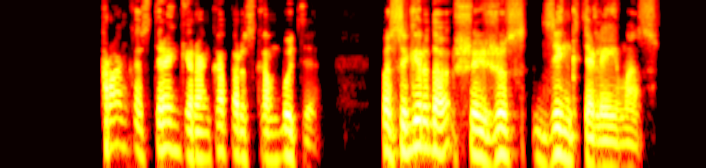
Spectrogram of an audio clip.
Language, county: Lithuanian, Šiauliai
